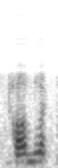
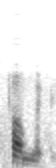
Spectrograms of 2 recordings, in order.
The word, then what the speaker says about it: Publix: I just wanted to inform Greg that it's pronounced Publix and not public.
